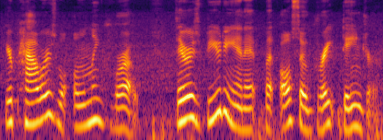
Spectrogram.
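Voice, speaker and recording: A woman plays a very old troll sage from a storybook. The counsel comes gravely and with measured care, at a medium female pitch. Faint noise sits behind the words. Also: natural voice, poor audio. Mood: solemn warning. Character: very old male troll elder, wise and grave. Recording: noticeable background noise.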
